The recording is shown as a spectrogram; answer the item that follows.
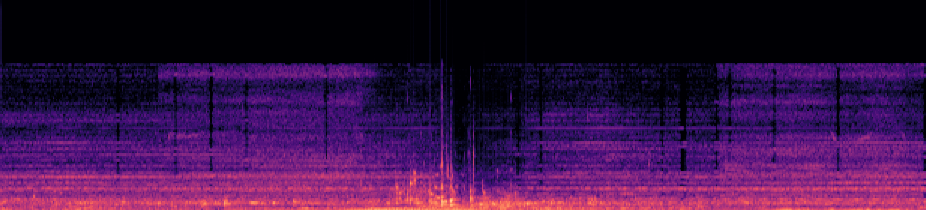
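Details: Underwater near the Carthaginian Shipwreck in Maui, Hawaii, a humpback whale on a drive-by gives low sustained moans, with a burst of diver's bubbles in between and a second moan after, beneath constant mechanical-sounding hum.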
